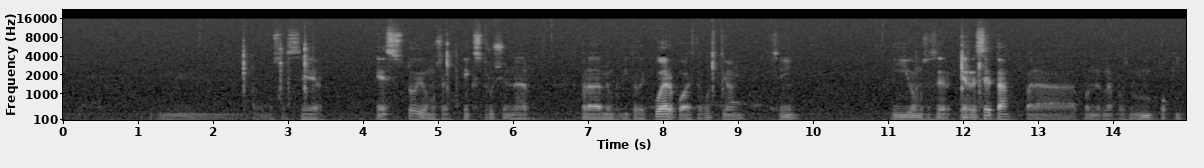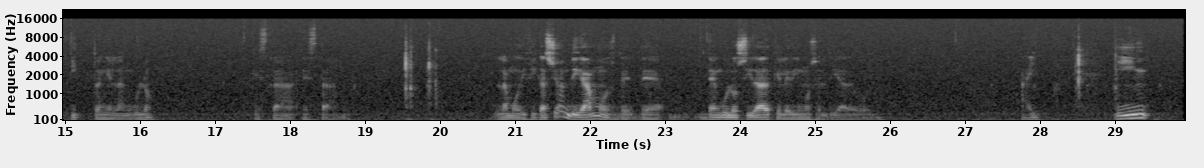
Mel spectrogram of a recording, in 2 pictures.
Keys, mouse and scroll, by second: 2.3 Tab, 3.4 a, 5.0 e, 6.4 click, 6.7-8.5 middle drag, 8.5 Tab, 9.3-11.0 drag, 11.6-12.6 typing, 14.9 click, 15.9-17.5 drag, 17.7-18.9 middle drag, 19.5 r, 19.7 z, 23.4 click, 24.1-27.0 drag, 27.0 scroll down 2, 27.3 middle click, 28.0-28.3 scroll up 2, 28.5 shift+middle click, 29.0 shift+click, 29.5 click.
